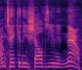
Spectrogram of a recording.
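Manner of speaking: play-acted, light, shouty mild yell. Retelling a fight over a shelving unit; imitating a man yelling. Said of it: "he's literally like yelling".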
